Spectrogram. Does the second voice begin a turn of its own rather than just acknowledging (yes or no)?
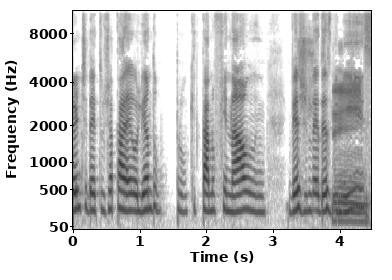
yes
